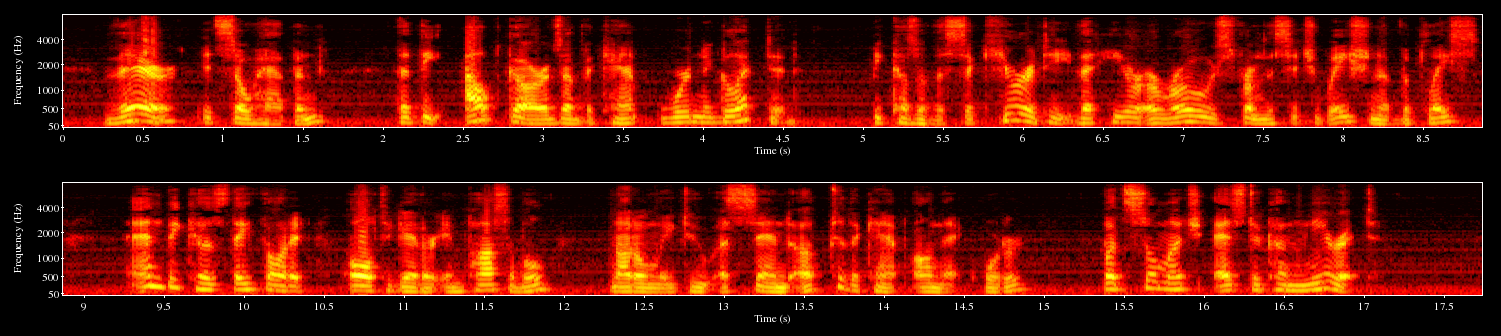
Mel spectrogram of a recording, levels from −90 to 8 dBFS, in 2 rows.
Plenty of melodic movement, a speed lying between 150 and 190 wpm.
Yes: wide, 6.6 semitones; average, 175 wpm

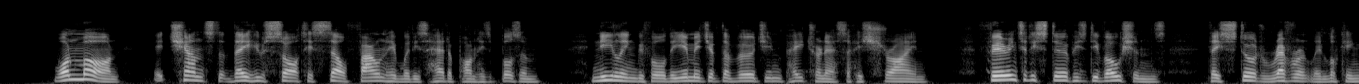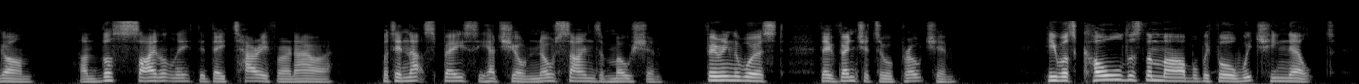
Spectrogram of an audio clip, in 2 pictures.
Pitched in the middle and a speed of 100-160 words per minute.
No: medium, 150 Hz; average, 170 wpm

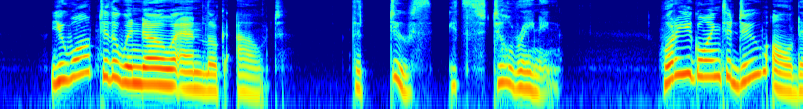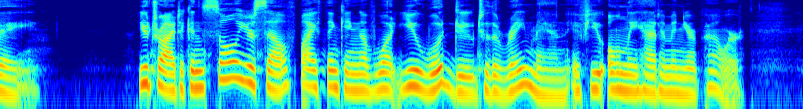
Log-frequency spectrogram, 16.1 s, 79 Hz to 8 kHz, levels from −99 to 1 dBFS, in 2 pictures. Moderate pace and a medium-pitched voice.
No: average, 170 wpm; high, 195 Hz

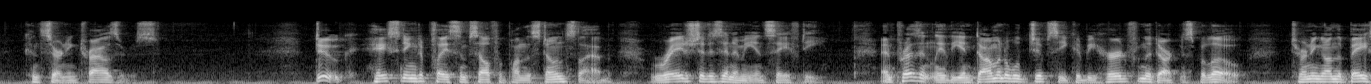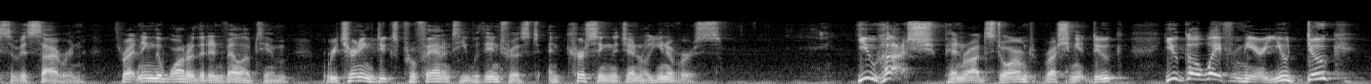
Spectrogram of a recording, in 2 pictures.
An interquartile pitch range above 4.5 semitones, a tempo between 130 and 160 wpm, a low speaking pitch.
Yes: wide, 5.5 semitones; average, 145 wpm; low, 115 Hz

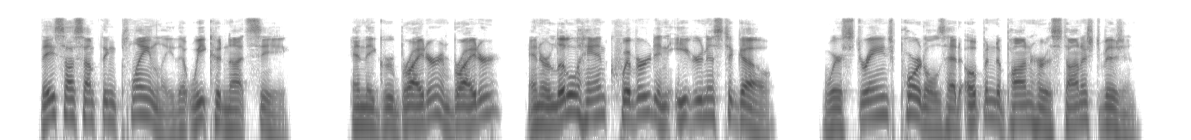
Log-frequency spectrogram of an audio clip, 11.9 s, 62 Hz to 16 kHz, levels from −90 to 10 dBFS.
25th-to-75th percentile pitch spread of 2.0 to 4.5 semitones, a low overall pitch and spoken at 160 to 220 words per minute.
No: wide, 5.5 semitones; low, 125 Hz; average, 165 wpm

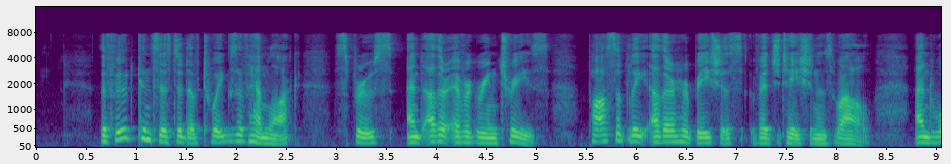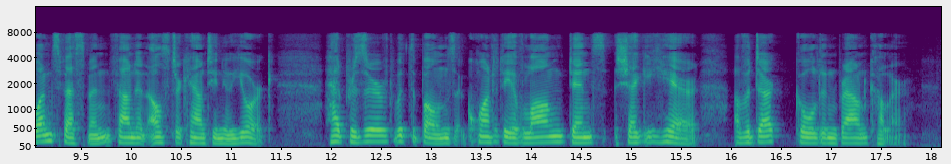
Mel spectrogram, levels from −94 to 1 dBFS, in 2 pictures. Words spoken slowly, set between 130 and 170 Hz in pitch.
No: average, 150 wpm; low, 135 Hz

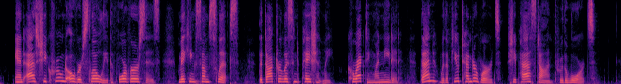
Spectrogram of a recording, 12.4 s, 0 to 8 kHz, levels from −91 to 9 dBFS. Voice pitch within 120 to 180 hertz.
No: high, 240 Hz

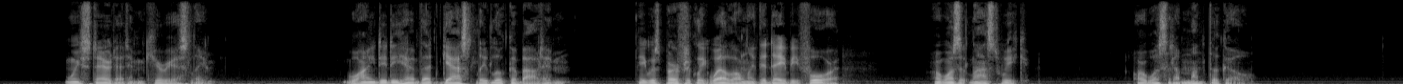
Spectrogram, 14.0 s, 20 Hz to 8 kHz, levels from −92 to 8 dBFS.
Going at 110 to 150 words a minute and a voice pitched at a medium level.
No: average, 140 wpm; very low, 95 Hz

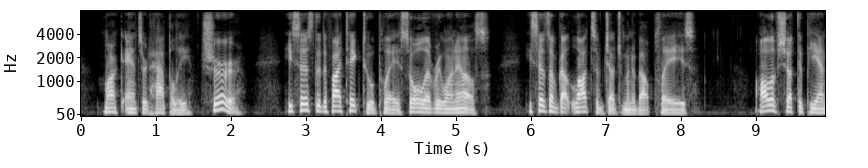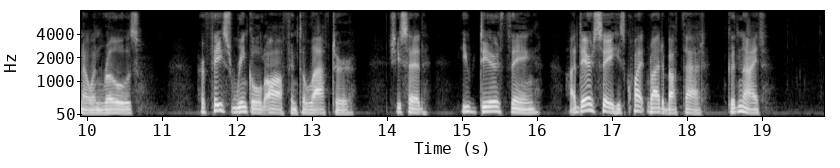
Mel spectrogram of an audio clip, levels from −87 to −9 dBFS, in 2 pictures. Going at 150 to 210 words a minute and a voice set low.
Yes: average, 170 wpm; low, 105 Hz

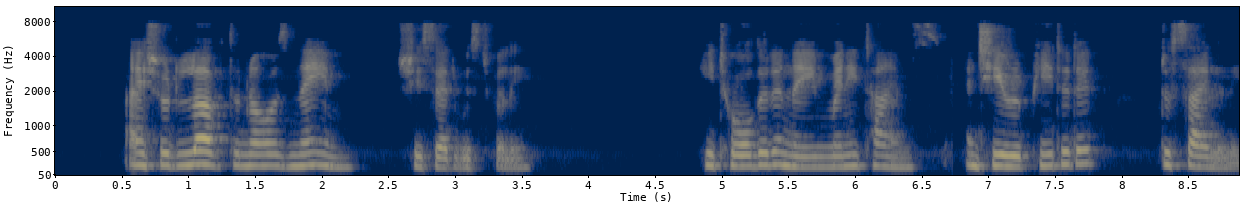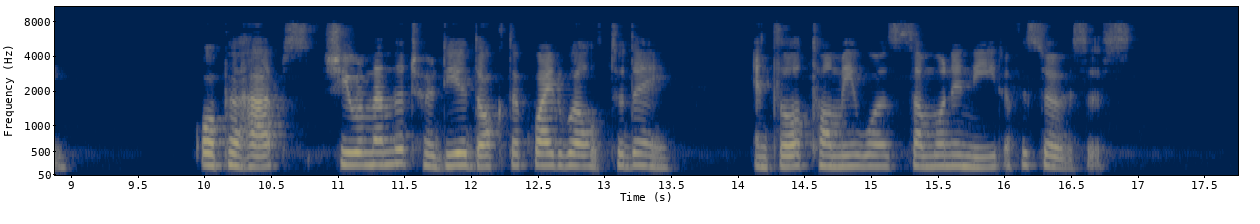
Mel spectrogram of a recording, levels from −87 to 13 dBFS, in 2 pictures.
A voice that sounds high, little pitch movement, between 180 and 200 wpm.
No: high, 220 Hz; narrow, 2.1 semitones; average, 150 wpm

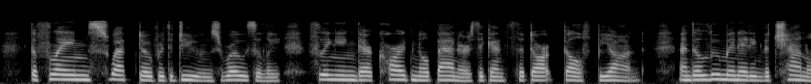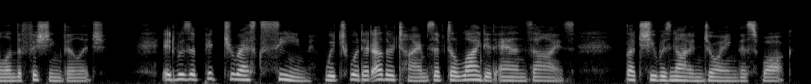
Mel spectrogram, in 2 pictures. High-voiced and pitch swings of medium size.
Yes: high, 195 Hz; average, 3.3 semitones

